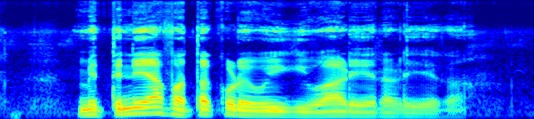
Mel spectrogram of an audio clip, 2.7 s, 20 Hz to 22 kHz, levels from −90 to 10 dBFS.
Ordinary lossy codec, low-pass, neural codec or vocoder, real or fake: none; none; none; real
